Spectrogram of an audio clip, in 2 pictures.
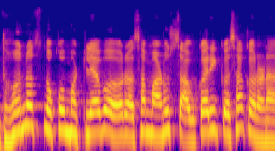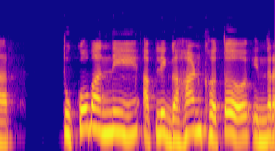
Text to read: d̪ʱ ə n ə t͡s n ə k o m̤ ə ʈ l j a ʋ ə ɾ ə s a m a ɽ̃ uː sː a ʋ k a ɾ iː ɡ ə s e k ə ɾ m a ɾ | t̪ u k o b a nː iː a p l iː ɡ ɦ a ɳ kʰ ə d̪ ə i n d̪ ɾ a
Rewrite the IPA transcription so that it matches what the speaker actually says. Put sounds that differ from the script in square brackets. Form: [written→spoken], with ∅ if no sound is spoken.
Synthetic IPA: d̪ʱ ə n ə t͡s n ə k o m̤ ə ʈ l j a ʋ ə ɾ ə s a m a ɽ̃ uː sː a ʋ k a ɾ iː [ɡ→k] ə s [e→a] k ə ɾ [m→ɳ] a ɾ | t̪ u k o b a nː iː a p l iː ɡ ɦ a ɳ kʰ ə [d̪→t̪] ə i n d̪ ɾ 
